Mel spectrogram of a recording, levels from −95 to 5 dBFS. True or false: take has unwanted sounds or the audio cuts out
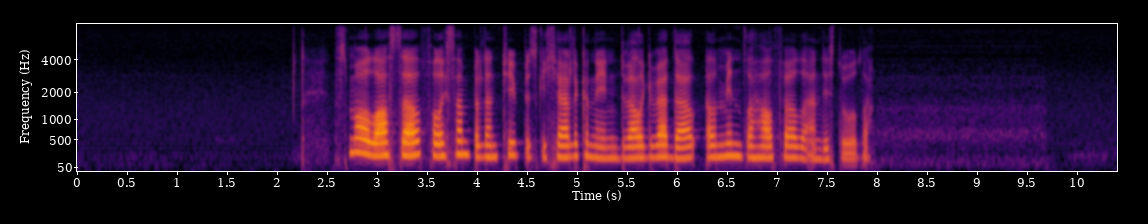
false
